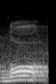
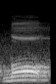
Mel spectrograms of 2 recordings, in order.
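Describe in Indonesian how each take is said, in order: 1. Bunyi ini dibuat dengan bibir dimonyongkan ke depan. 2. Bunyi ini dibuat dengan bibir dimonyongkan ke depan.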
